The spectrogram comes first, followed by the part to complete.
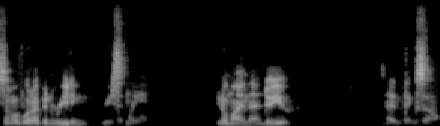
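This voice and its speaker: A soft-spoken man at medium pitch talks at a moderate pace, leaving long, frequent pauses. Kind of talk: ASMR soft-spoken book show-and-tell.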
